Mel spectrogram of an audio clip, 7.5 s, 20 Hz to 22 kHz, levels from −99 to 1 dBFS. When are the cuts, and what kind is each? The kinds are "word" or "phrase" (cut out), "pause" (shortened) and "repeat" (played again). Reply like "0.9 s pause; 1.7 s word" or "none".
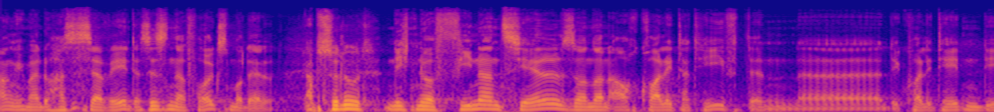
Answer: none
